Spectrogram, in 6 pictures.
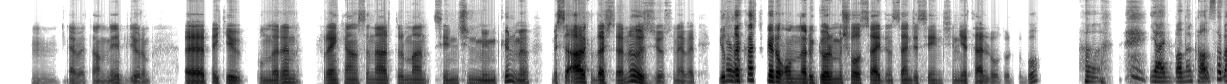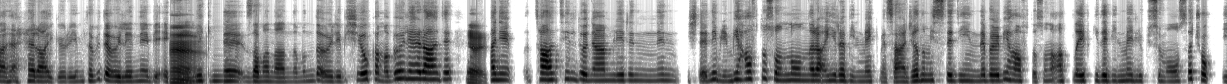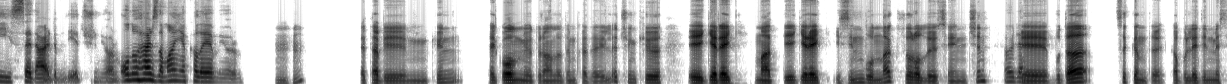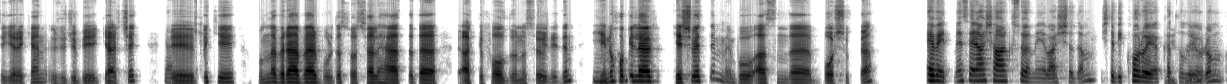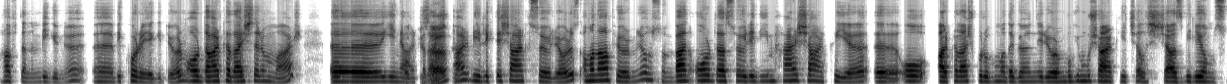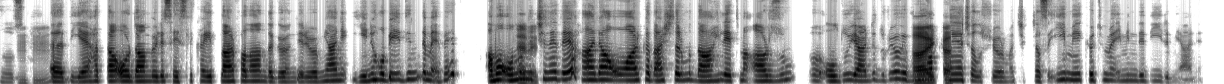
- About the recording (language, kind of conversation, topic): Turkish, advice, Eski arkadaşlarınızı ve ailenizi geride bırakmanın yasını nasıl tutuyorsunuz?
- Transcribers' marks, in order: other background noise; chuckle; tapping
